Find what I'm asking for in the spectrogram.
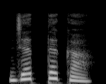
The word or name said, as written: ಜೊತ್ತಗೆ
